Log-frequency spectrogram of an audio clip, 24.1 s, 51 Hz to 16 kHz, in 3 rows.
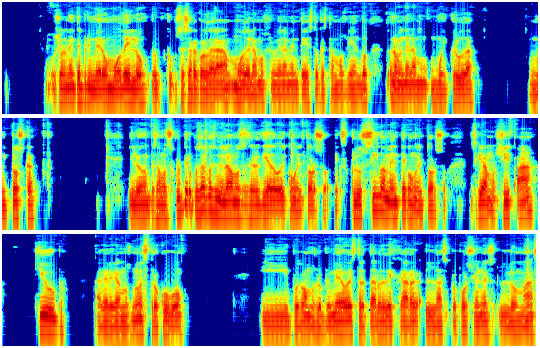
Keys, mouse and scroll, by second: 0.1-0.4 shift+scroll down 1, 0.6 scroll up 2, 3.6-6.8 middle drag, 6.8-7.6 scroll down 2, 7.6 middle click, 9.0 KP_1, 10.2 shift+middle click, 10.9 shift+scroll up 1, 11.2 scroll down 1, 11.6 shift+middle click, 12.8 shift+a, 16.0 click, 16.6-17.2 scroll down 2, 17.9-19.4 drag, 19.6 scroll up 1, 20.4-22.7 drag.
